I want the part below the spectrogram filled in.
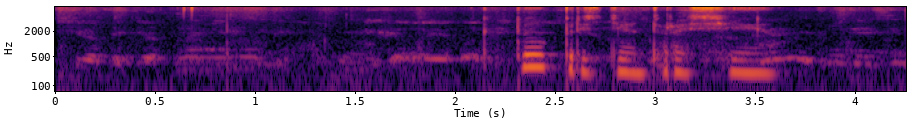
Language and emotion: Russian, neutral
